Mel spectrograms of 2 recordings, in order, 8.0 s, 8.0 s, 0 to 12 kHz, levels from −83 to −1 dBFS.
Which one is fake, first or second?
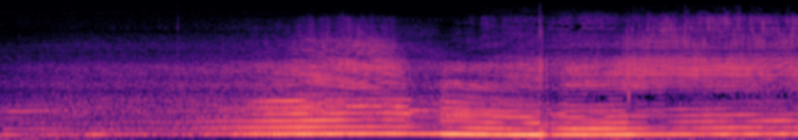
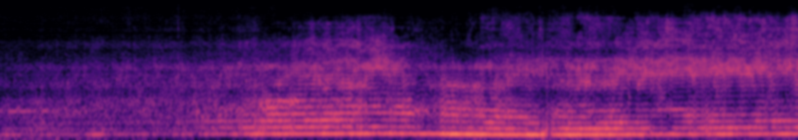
second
